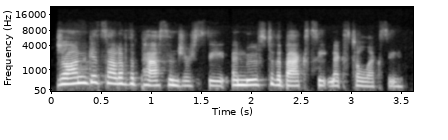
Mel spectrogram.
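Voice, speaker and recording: A woman's voice: mid-range voice, expressive, fairly quick. Female narrator for a scripted play, mid-range voice, reading scene directions.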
